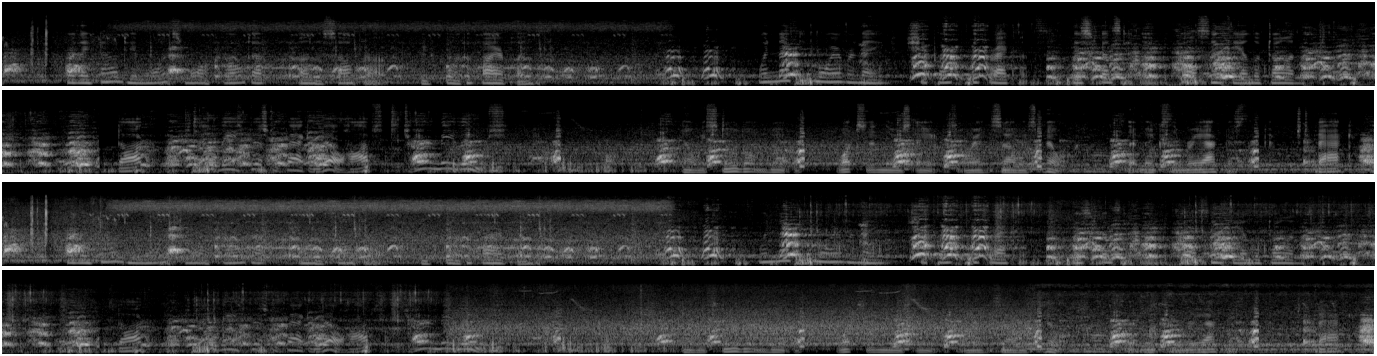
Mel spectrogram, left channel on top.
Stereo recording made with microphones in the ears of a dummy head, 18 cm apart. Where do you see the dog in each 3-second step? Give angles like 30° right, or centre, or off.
60° right, 60° right, 50° right, 20° right, 20° left, 40° left, 50° left, 10° left, 30° right.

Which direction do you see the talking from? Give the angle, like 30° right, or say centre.
40° left.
